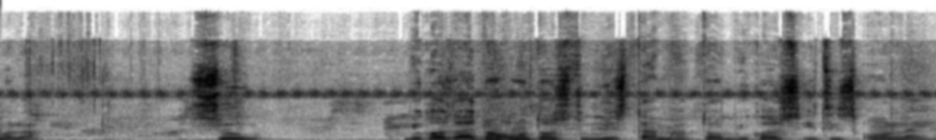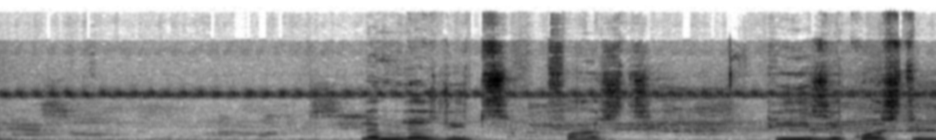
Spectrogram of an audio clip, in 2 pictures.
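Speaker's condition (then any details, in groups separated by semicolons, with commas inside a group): No condition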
